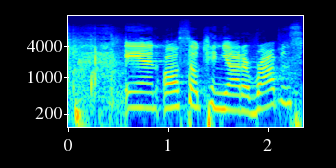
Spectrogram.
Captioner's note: applause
